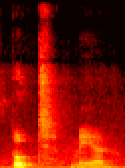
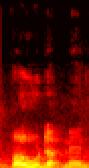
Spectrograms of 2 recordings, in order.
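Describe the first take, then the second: First: The name is said with a t sound. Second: The name is said with a d sound. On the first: The speaker calls it right. "It's Boatman" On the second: The speaker calls it wrong. "I thought it was Bodeman"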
